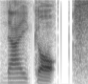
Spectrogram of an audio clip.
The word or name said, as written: knygox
